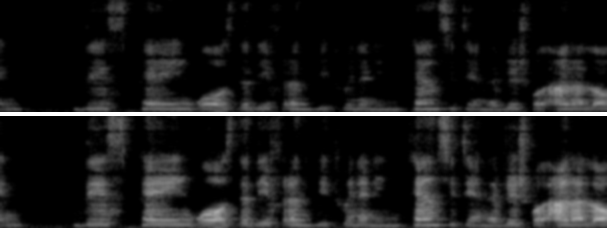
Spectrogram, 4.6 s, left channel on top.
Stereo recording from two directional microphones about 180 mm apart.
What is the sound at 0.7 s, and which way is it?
Speech, 35° left (ahead or behind).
